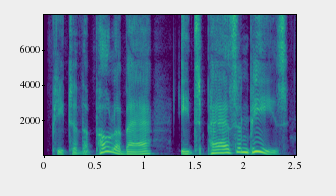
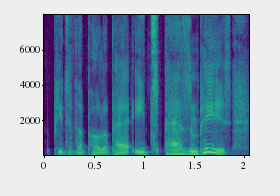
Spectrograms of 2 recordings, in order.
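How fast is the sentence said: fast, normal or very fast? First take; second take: fast; very fast. First: The sentence is said at a fast pace. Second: The sentence is said at a very fast pace. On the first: "plus vite!" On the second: "encore plus vite!"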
